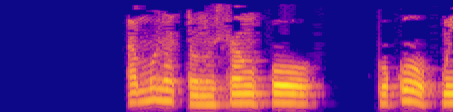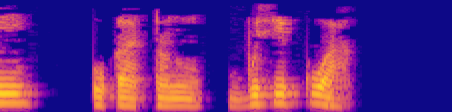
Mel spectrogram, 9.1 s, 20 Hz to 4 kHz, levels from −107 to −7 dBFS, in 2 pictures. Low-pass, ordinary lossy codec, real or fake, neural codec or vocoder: 3.6 kHz; MP3, 16 kbps; real; none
